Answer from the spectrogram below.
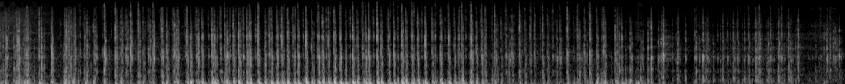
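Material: Cardboard.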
